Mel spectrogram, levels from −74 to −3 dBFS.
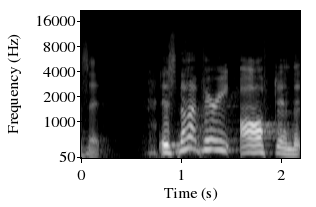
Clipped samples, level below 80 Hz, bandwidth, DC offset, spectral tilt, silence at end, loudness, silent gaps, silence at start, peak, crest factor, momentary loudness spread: under 0.1%; -68 dBFS; 11 kHz; under 0.1%; -7.5 dB/octave; 0 s; -22 LUFS; none; 0 s; -8 dBFS; 16 dB; 7 LU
